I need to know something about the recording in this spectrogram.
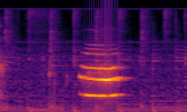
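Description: A single meow about a second in, lasting about half a second and fairly level in pitch.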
